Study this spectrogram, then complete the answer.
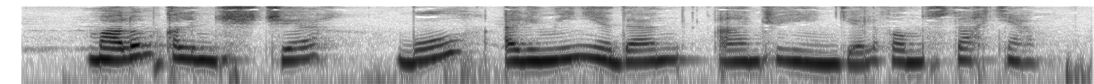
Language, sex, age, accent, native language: Uzbek, female, under 19, Farg'ona, Uzbek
